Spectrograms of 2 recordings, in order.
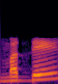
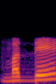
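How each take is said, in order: Both takes have the same delivery.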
